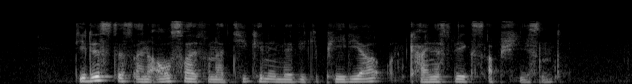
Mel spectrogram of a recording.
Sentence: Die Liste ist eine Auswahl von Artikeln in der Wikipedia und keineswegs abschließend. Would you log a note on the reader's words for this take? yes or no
no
